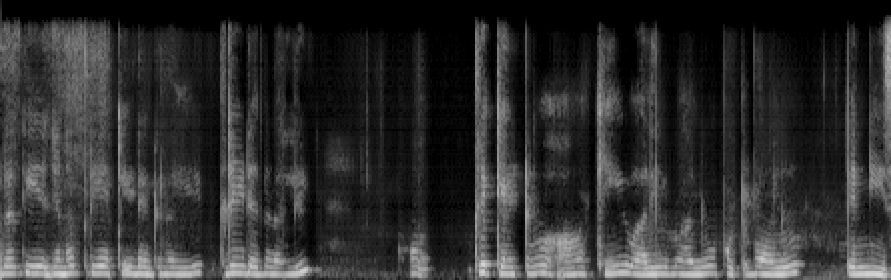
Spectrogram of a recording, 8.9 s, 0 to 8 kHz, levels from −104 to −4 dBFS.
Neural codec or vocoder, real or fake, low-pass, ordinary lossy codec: codec, 16 kHz, 2 kbps, X-Codec, HuBERT features, trained on balanced general audio; fake; 7.2 kHz; none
